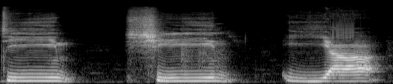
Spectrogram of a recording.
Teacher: ज़बान का जो ऊपरी पुश्त है उस पुश्त को हम ऊपर वाले तालू से लगा रहे हैं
